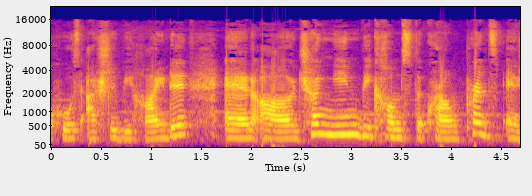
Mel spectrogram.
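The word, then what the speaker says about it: Chengyin: She marries Chen Yin that day. I always get his name wrong. I'm so used to just calling him Gu Xiaowu, but she marries Cheng Yi that day, and at the same time, you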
